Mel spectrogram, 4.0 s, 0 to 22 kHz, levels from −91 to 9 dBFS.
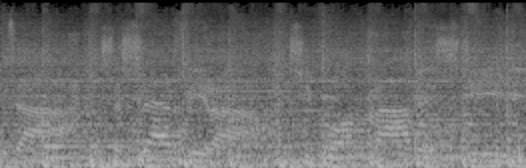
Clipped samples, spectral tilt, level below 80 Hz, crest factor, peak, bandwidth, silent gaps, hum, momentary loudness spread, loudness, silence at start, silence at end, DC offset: under 0.1%; -3.5 dB/octave; -30 dBFS; 12 dB; -10 dBFS; over 20 kHz; none; none; 1 LU; -22 LUFS; 0 s; 0 s; under 0.1%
